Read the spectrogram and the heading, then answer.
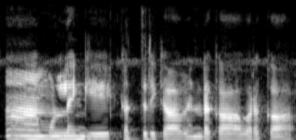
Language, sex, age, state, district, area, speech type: Tamil, female, 30-45, Tamil Nadu, Salem, rural, spontaneous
